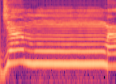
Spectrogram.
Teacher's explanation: ज़बर रह जाता है, तो हालत वक्फ़ में पढ़ेंगे जम्मा, और तशदीद की वजह से मीम में एक अलिफ के बराबर गुन्ना भी होगा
